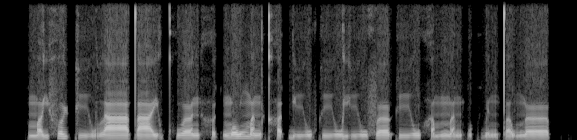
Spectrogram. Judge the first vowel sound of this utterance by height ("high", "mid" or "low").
low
